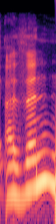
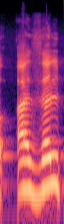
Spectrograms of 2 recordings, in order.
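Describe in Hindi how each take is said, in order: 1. अंत एक अलग 'n' ध्वनि रखता है। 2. अंत 'l' ध्वनि में मिल जाता है। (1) "अज़न नहीं पढ़ेंगे" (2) "तो हम इसको अज़ल पढ़ेंगे"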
